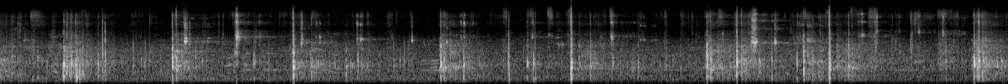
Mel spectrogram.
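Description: Tennis ball struck by rackets and bouncing on a hard court during a rally. It gives about eight sharp pops, roughly one every second or so.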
